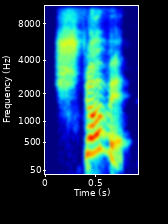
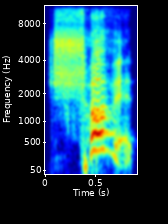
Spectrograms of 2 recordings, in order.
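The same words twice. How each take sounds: First: "Shove it" snapped out loud and high; angry dismissal. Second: "Shove it" shouted even louder and higher, with "Shove" hit hard; louder angry repeat. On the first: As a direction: tell him off with scorn. Rejecting player's contract demand. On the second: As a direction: really let him have it on the repeat. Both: Real, not acted.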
